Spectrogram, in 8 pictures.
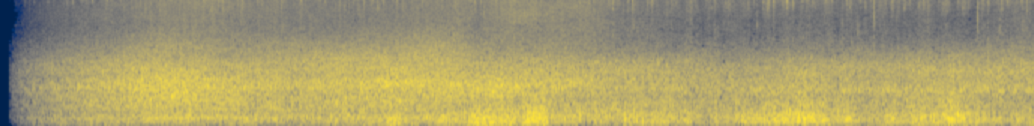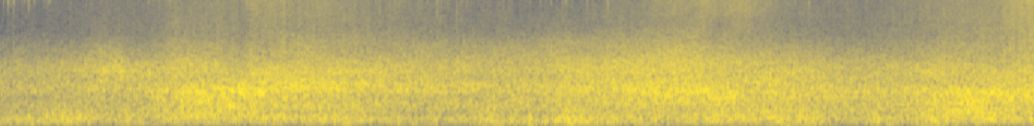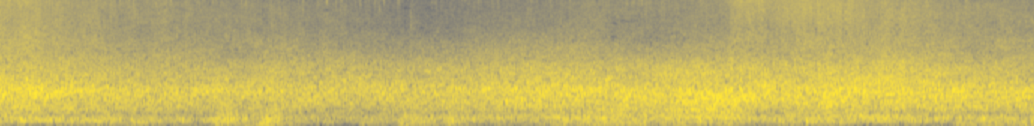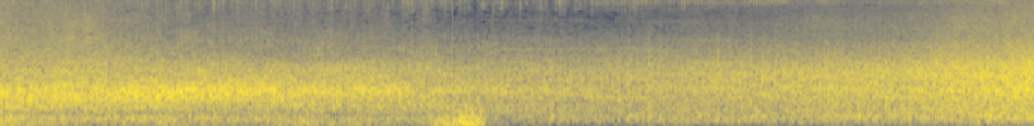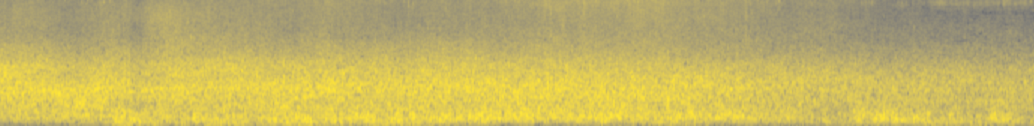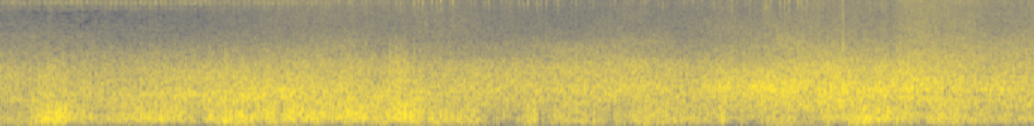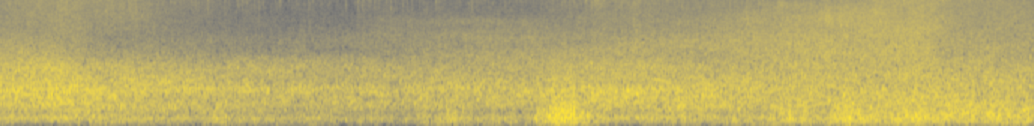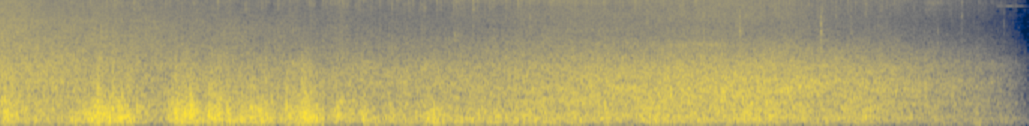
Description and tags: Cars passing by on a road while I'm cycling. Made with CanonLegria camcorder.
CanonLegria, cars, city, noise, road, traffic, transport, tyres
